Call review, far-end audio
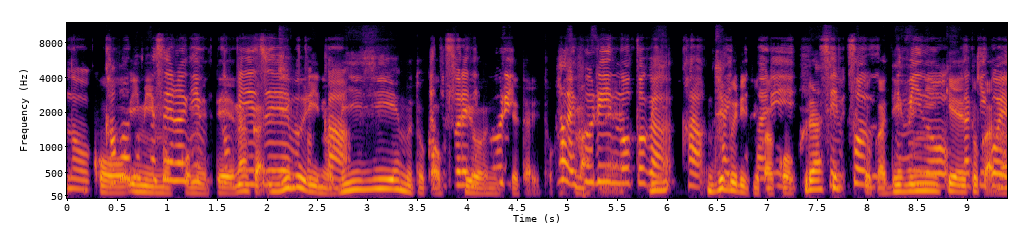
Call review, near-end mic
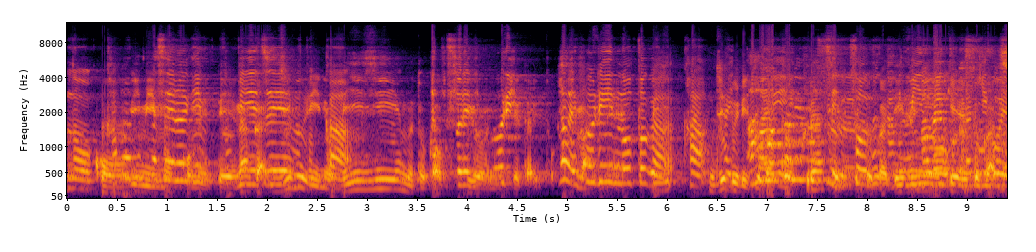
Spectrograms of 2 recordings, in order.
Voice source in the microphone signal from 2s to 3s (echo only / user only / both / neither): echo only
